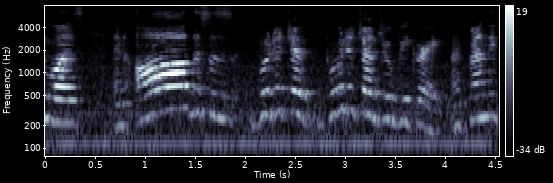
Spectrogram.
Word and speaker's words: Buttigieg: how guilty he was, and all this is, Buttigieg would be great.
